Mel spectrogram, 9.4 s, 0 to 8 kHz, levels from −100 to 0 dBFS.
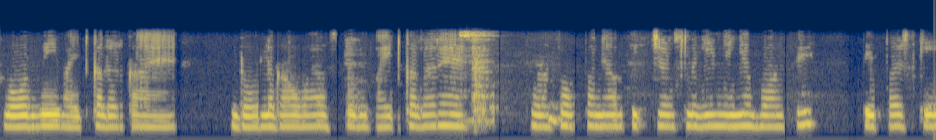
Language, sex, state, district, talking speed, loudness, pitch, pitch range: Hindi, female, Punjab, Kapurthala, 180 wpm, -16 LUFS, 200 Hz, 195-205 Hz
